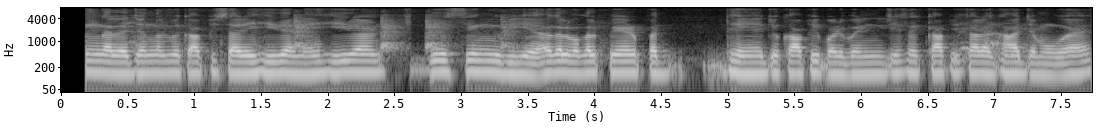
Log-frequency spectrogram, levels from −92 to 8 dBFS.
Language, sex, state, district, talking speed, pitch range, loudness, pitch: Hindi, male, Uttar Pradesh, Hamirpur, 230 wpm, 135-145 Hz, -17 LUFS, 140 Hz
